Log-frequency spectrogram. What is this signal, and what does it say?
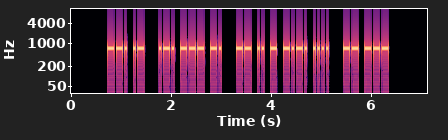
Morse code, heard as a keyed tone, about 28 wpm, 700 Hz. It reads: GA RON MITCH MO
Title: K1USN SST QSO Practice - 28wpm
